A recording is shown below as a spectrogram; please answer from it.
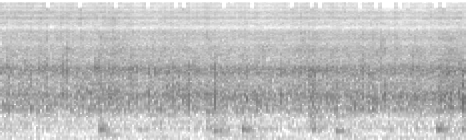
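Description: Ivy gourd (dondakaya) pieces fry in a pan with a steady broadband sizzle and faint irregular stirring clicks, continuous and close, with no talk.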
